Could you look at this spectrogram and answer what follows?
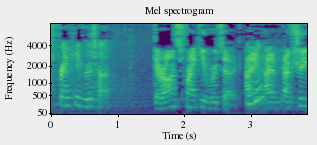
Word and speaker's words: Franke-Ruta: Did I get the pronunciation of your name correct? It's Garance Franke-Ruta.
